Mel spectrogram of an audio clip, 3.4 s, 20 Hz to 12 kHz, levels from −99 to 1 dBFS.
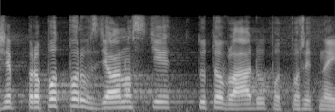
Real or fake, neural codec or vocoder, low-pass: real; none; 7.2 kHz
